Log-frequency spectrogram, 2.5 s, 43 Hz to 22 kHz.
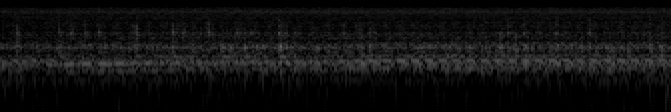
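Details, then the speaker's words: Small DC motor salvaged from old printer/copier, bench powered from a supply stepped up toward 24 V: steady smooth mid-pitched hum, no knocks or grinding; healthy. "15.6 volt. Motorun devrinin arttığını sesimden anlayabiliyorsunuz galiba. 17.6 volt."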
